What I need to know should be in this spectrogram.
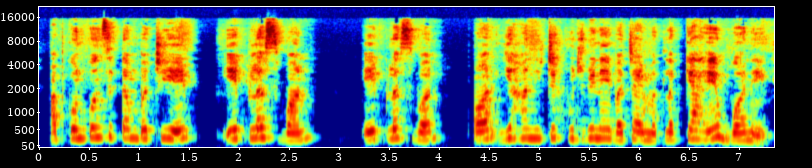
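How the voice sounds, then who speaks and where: A woman teacher with a fairly high voice works through a math lesson one step at a time. She keeps asking her students what comes next and answers right away, in a patient, explaining tone. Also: a little mellow. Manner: explains aloud, asks the class questions and answers them herself; addresses students as children.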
